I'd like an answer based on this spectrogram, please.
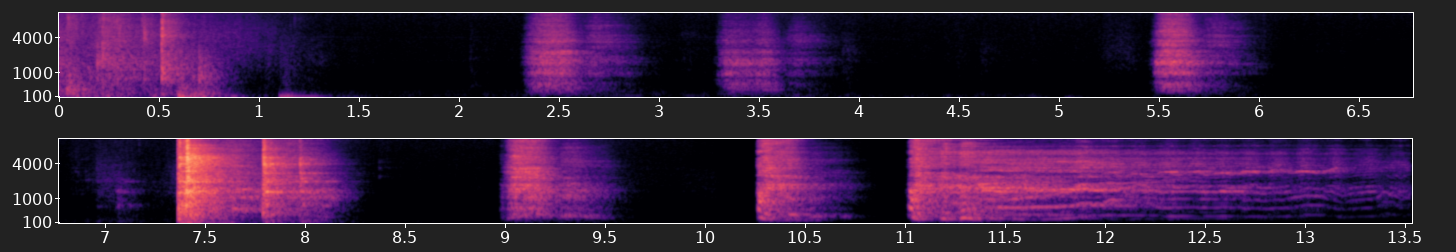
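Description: A man's short breaths and gasps, spaced a second or two apart, with one loud thump about seven seconds in and a drawn-out wavering vocal sound near the end.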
